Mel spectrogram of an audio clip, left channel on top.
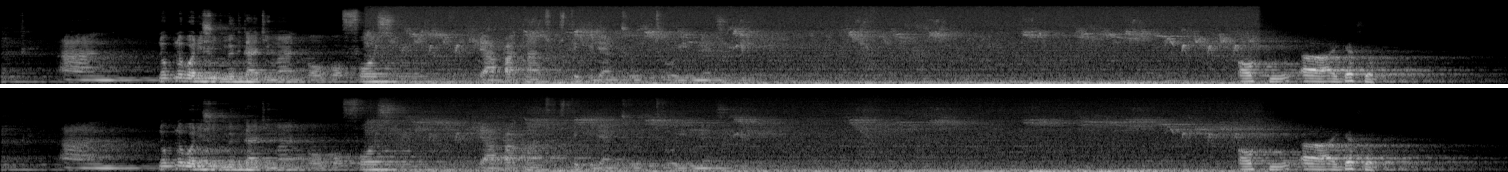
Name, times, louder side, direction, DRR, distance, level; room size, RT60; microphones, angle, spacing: voice 1, 0.6-1.3 1.6-4.0 4.7-7.3, left 1 dB, 45° left, 5 dB, 1.8 m, -27 dB
sound 1, 3.6-12.6, left 2 dB, 85° left, 2.7 m, -31 dB
voice 2, 12.4-13.8, left 2 dB, 15° left, 3 dB, 0.8 m, -22 dB
25.0 x 20.0 x 8.6 m, 2.8 s
head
